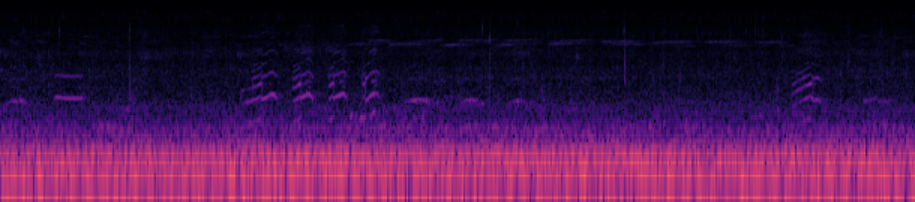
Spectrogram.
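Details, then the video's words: Separated by a flood, two baby monkeys call back and forth: a quick run of four rising, harmonic cries around three to five seconds, scattered softer notes, and another upswept cry near eleven seconds, over a constant deep rumble. "Calling each other, these two baby monkeys were separated because of the flood"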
